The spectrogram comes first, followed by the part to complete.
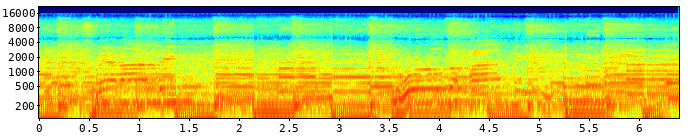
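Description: Country gospel music: piano, guitar and bass playing with a steady beat.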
